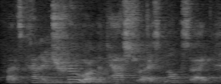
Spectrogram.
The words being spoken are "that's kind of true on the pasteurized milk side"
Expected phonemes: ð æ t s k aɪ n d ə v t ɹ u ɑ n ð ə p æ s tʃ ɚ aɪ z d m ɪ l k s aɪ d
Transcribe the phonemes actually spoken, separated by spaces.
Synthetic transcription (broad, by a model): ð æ t s k aɪ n d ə t ɹ u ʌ n ð ə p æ s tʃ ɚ aɪ z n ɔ k s aɪ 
